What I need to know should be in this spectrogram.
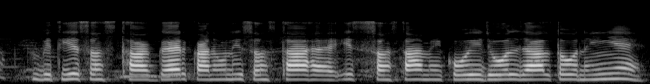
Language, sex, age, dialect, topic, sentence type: Magahi, male, 18-24, Southern, banking, question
